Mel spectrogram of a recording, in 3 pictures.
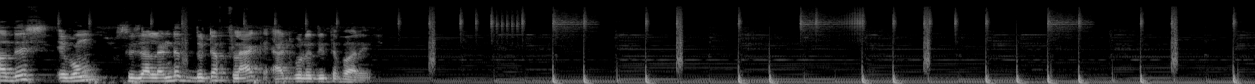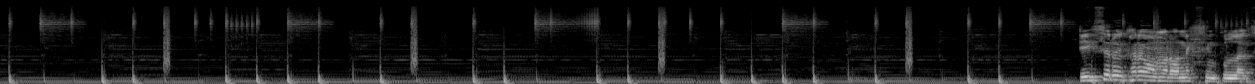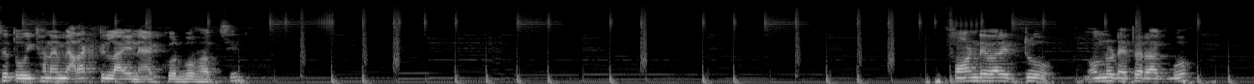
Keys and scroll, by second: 1.1 ctrl+v, 17.5 ctrl+t, 17.9 space, 18.1 space, 18.2 space, 20.6 ctrl+t, 28.5 ctrl+v, 32.4 Return, 32.9 ctrl+t.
